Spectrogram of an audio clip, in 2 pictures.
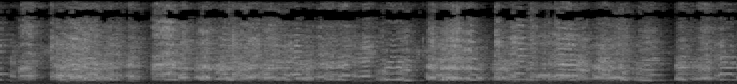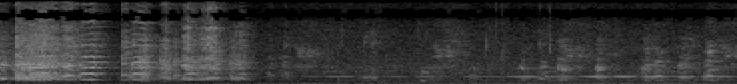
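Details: Pink flamingos dancing and fighting honk in a dense, goose-like chorus, overlapping nasal calls for six seconds before quieting to a softer background murmur.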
